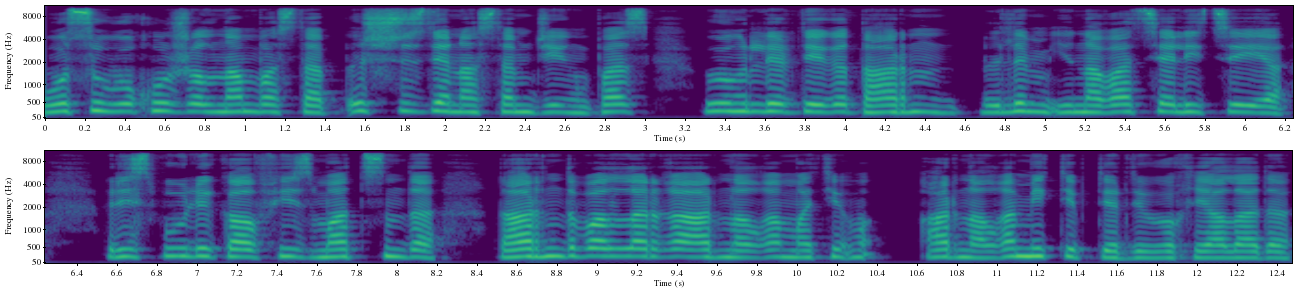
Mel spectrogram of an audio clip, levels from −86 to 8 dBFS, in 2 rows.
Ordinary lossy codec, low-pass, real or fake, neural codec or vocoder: none; 9.9 kHz; real; none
